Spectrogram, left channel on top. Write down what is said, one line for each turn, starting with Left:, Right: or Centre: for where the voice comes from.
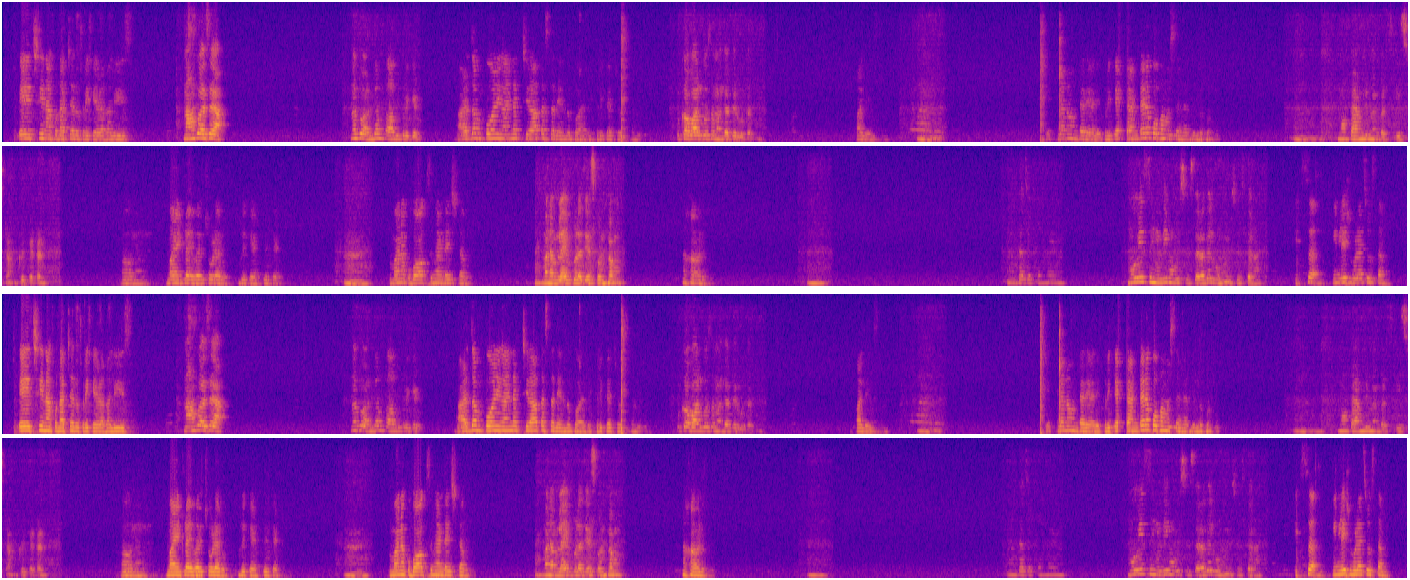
Right: ఏ చ్చీ నాకు నచ్చదు క్రికెడ్ గాలీస్
Left: నాకు అస నాకు అర్ధం కాదు క్రికె
Right: అర్థం పోని కానీ నాకు చిరాకస్తది ఎందుకు అది క్రికెట్ చూస్తుంది
Left: ఒక బాల్ కోసం అందరూ తిరుగుతరు
Right: అలేస్
Left: దిస్
Right: ఇట్లానో ఉంటది అది క్రికెట్ అంటేనే కోపం వస్తుంది నాకు ఎందుకో
Left: హ్మ్. మా ఫ్యామిలీ మే బెస్ట్ ఇష్టం క్రికెట్ అంటె
Right: అవునా మా ఇంట్లో ఎవరి చూడరు క్రికెట్ క్రికెట్
Left: హ్మ్.
Right: మనకు బాక్సింగ్ అంటే ఇష్టం
Left: మనం లైఫ్ కూడా చేసుకుంటున్నాం
Right: అహా అవును
Left: హ్మ్. ఇంకా చెప్పండి మూవీస్ హిందీ మూవీస్ చూస్తారా తెలుగు మూవీస్ చూస్తారా
Right: స ఇంగ్లీష్ కూడా చూస్తాం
